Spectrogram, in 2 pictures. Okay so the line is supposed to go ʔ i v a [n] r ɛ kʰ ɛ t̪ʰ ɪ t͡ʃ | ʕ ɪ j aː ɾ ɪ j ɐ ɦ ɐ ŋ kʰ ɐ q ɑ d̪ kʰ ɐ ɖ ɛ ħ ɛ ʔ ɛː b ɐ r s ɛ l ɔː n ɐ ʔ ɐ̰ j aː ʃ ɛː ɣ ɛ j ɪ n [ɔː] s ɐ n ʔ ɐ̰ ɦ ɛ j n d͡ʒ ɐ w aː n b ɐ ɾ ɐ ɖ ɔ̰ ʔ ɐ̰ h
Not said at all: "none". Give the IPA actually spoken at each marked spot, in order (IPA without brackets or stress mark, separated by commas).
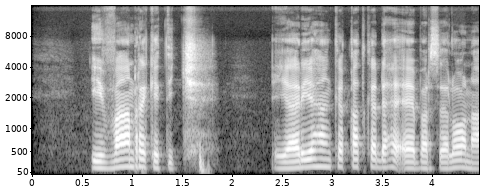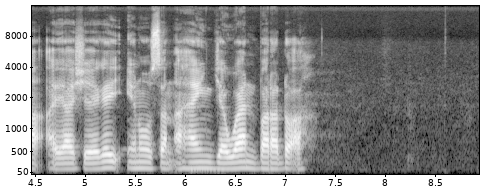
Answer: n, uː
